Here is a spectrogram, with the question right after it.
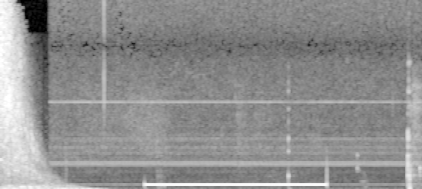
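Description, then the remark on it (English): A steady, unbroken telephone dial tone hums at one mid-low pitch for about two seconds, preceded by a falling rush of noise and followed by a soft click, on a call dialed to a wrong number. “Mike dialed the wrong number, and we ended up talking to this guy.”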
